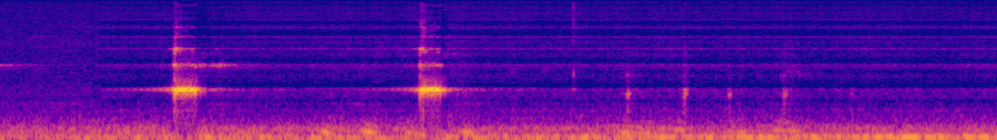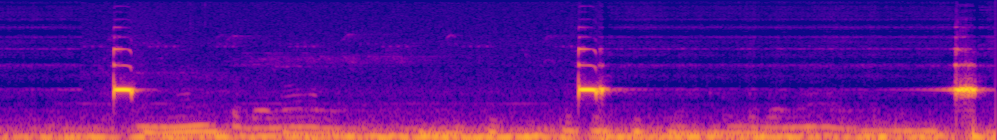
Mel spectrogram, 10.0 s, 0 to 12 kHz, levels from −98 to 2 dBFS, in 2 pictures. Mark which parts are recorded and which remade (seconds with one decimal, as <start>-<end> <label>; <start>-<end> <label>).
0.0-0.5 recorded; 0.5-5.4 remade; 5.4-8.0 recorded; 8.0-10.0 remade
